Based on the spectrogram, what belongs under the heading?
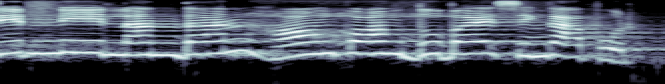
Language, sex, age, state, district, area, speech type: Maithili, female, 30-45, Bihar, Madhubani, urban, spontaneous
